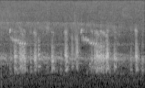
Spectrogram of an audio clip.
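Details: In early spring, crowded male wood frogs in a pool by a creek give short, hoarse, duck-like quacking clucks in quick irregular bursts, calling to attract arriving females during mass mating.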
